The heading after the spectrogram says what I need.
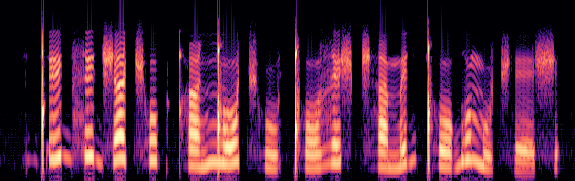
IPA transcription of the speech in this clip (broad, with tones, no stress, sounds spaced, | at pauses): ǃʼ e˧˥˧ ɡ s e˥˩ ɡ ʃ æ˥˩ t͡ʃʰ o˥˩ k qʰ i˨˩˦ ŋ͡ǃ o˧˥˧ t͡ʃʰ u˨˩˦ ǃʰ o˨˥ z e˥˩ ʃ t͡ʃʰ æ˨˩˦ m e˨˥ ɡ ǃʰ o˨˩˦ ɡ o˥˩ m u˧˩ t͡ʃʰ e˨˩˦ ʃ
